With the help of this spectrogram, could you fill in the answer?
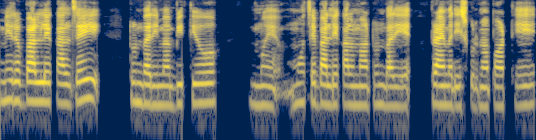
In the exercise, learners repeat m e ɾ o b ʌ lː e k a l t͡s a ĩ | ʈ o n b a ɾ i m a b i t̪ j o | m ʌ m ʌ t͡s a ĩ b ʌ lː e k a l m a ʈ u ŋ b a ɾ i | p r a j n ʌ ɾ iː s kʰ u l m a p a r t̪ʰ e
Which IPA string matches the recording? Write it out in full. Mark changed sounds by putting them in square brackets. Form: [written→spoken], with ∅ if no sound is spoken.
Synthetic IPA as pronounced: m e ɾ o b [ʌ→a] lː e k a l t͡s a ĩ | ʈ [o→u] n b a ɾ i m a b i t̪ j o | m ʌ m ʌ t͡s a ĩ b [ʌ→a] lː e k a l m a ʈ u [ŋ→n] b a ɾ i | p r a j [n→m] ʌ ɾ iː s [kʰ→k] u l m a p [a→ʌ] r t̪ʰ e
